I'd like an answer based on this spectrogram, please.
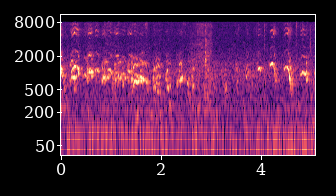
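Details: Eighteen-day-old red and white border collie pups whimper and squeak while eating a solid meal, with many short high, tonal cries overlapping throughout and soft feeding noises beneath.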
